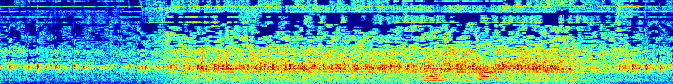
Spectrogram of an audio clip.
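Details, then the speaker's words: Toyota Kijang diesel after repair with the wrong pistons fitted: idle is smooth and even, but revving up and releasing the throttle gives a light tek-tek tapping, likely from the wrong piston choice. "Tapi setelah di lepas gas itu ada suara tek tek. Jadi digaseng cul gas lepas gas tek tek."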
